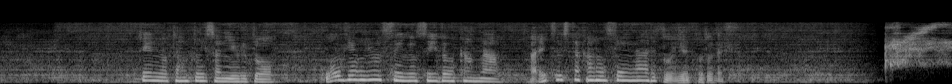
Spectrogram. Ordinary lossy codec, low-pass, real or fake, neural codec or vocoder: none; 7.2 kHz; fake; codec, 24 kHz, 1 kbps, SNAC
